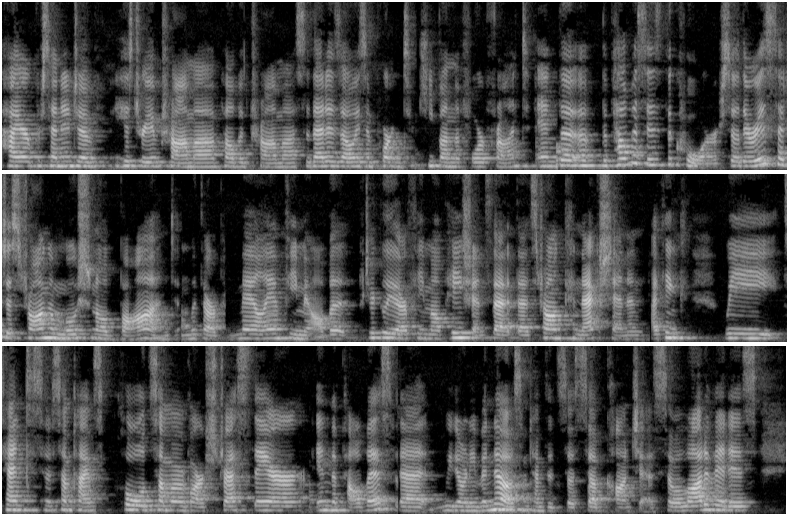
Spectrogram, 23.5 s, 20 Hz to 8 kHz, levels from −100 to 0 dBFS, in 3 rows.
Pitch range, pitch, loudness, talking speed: 195-225 Hz, 210 Hz, -26 LUFS, 200 wpm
